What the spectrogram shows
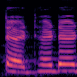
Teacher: next मुर्धा में होगा सारा ट वर्ग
